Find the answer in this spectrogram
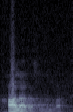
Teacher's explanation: So Qaf becomes Kha in Hyderabad.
